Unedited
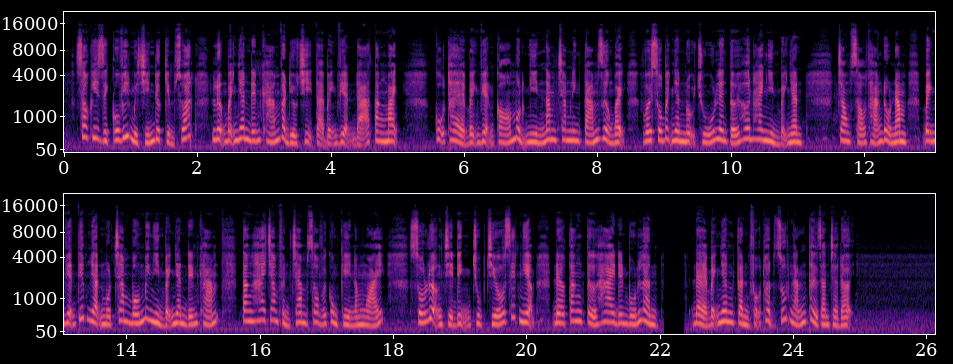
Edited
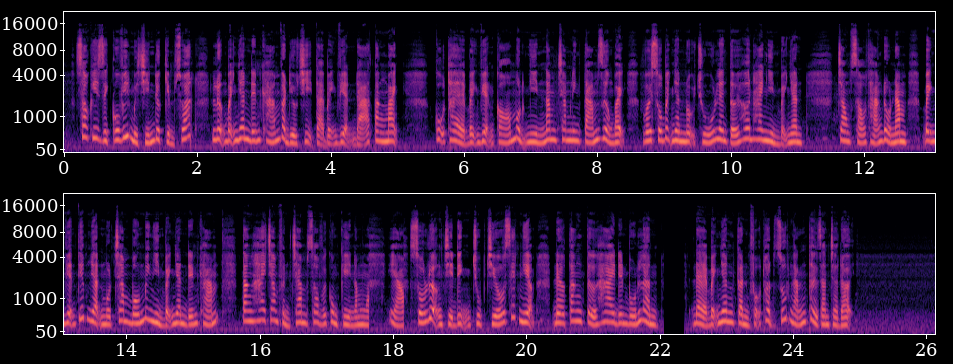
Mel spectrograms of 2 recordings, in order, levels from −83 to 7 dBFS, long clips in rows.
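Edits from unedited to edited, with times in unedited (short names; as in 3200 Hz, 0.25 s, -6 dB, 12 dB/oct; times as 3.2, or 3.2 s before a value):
17.63–18.15 reverse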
